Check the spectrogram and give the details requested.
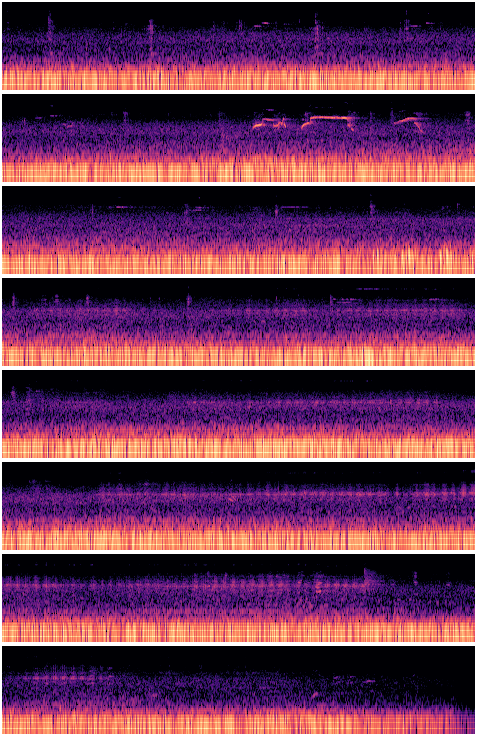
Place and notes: Düsseldorf, Hofgarten, Spielplatz - düsseldorf, hofgarten, spielplatz
Spielplatz im Hofgarten, am Nachmittag. im Vordergrund Leerung der Abfallbehälter durch mitarbeiter des grünflächenamtes, im Hintergrund Arbeitsgeräusche von Bauarbeiten
soundmap nrw: topographic field recordings & social ambiences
